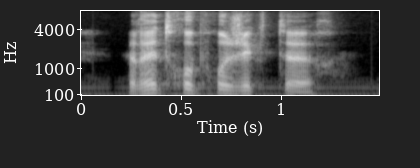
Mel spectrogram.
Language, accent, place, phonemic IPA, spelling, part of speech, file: French, France, Lyon, /ʁe.tʁɔ.pʁɔ.ʒɛk.tœʁ/, rétroprojecteur, noun, LL-Q150 (fra)-rétroprojecteur.wav
- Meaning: overhead projector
